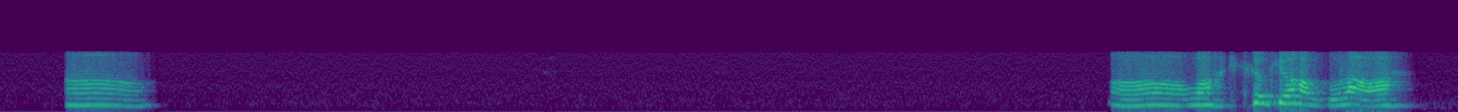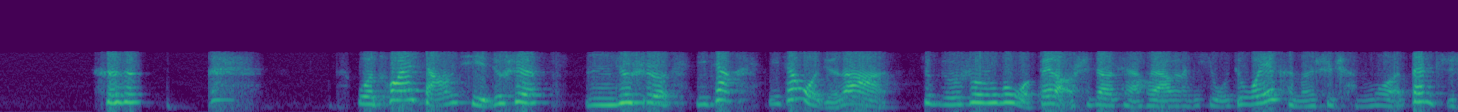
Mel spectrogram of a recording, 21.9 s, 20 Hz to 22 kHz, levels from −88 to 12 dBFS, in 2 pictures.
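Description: From start to finish the speech is G.726 ADPCM damage, and heavy: each sample carries only a coarse difference from an adaptive prediction, so quantisation noise is large and rides the speech level as a harsh, rasping hiss, which fits the 16 kbit/s rate. The band is telephone-narrow, about 150 Hz to 3.4 kHz. On a spectrogram, energy stops dead near 3.8 kHz, with a grainy noise floor between harmonics that swells and fades with the waveform envelope.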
